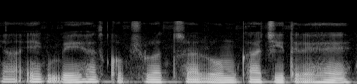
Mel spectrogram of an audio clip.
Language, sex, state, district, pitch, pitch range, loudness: Hindi, male, Jharkhand, Ranchi, 110 Hz, 105-115 Hz, -17 LUFS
